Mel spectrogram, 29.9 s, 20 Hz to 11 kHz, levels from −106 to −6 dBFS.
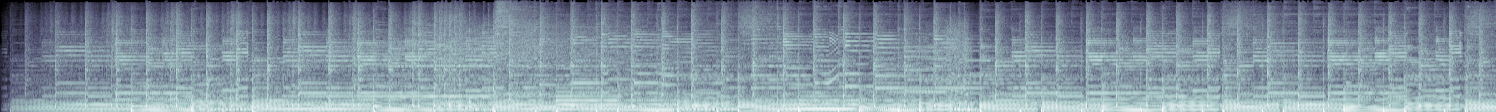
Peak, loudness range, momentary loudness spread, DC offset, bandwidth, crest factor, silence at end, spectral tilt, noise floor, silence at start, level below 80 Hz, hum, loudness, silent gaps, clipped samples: -2 dBFS; 2 LU; 3 LU; under 0.1%; 11 kHz; 16 dB; 0 s; -6 dB/octave; -37 dBFS; 0.2 s; -24 dBFS; none; -18 LUFS; none; under 0.1%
